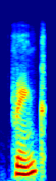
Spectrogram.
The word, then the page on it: prink: Indian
